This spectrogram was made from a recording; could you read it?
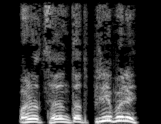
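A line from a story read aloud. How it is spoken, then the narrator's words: Nearly shouted. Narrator (Russian): едва не выкрикнул Дамир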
